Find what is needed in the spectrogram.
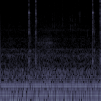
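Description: A few faint, separate computer mouse clicks over a steady low hum.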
